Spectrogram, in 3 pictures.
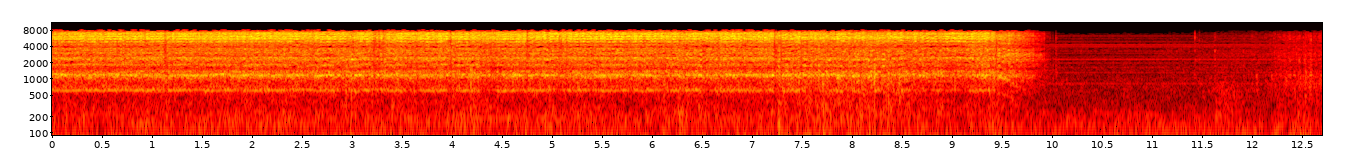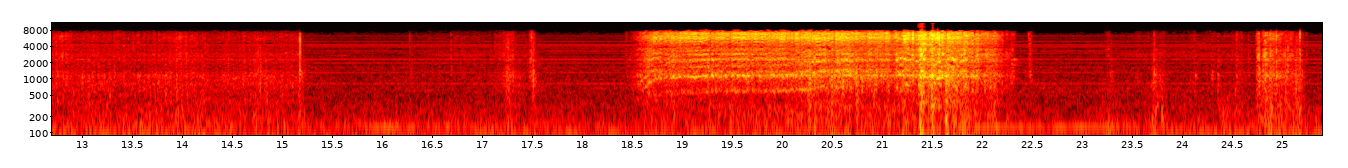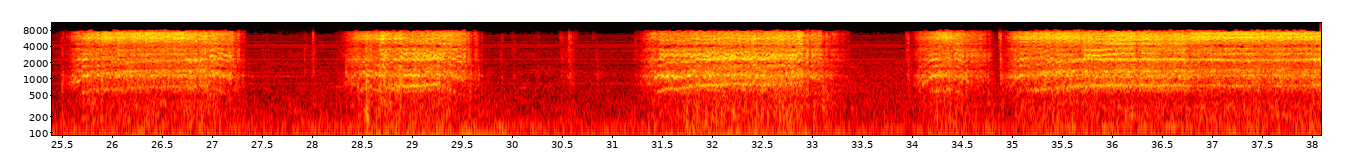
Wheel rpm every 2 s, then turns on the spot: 160, 160, 160, 160, 120, 0, 20, 10, 0, 90, 180, 10, 40, 110, 70, 30, 90, 110, 200.
12-16 26-28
